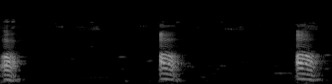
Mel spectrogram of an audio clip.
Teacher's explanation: আ উচ্চারণ করলে আমাদের মুখগহ্বর সব থেকে বেশি প্রসারিত হয় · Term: দীর্ঘ স্বরধ্বনি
